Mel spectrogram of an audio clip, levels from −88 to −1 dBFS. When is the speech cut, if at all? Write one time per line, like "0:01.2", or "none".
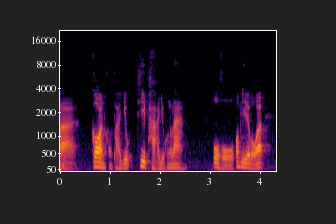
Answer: none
